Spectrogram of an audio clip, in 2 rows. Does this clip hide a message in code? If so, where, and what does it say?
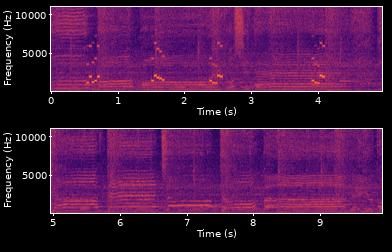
Yes: five-tone selective call (EEA) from 0.5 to 4.1 s, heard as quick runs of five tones, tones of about 40 ms. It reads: 20350 55986 52110 52110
